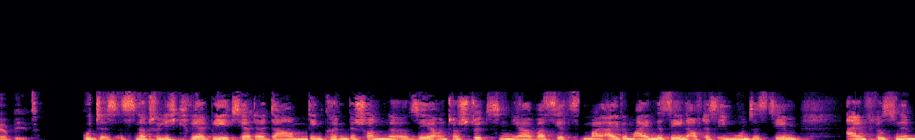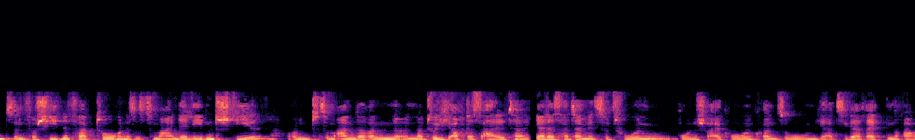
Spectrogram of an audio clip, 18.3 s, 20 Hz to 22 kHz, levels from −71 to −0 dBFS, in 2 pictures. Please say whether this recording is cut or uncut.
cut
